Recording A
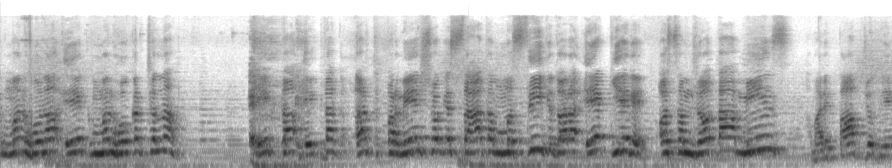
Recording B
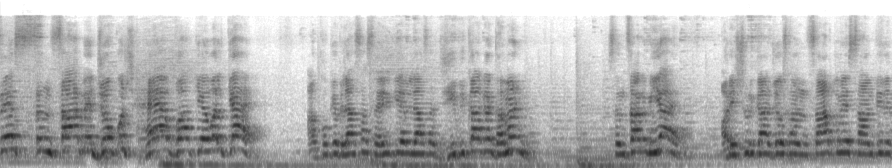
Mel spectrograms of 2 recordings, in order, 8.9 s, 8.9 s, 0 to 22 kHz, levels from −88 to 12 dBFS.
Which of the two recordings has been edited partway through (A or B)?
A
